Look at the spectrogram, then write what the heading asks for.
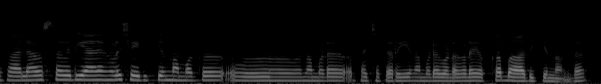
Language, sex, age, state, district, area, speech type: Malayalam, female, 45-60, Kerala, Palakkad, rural, spontaneous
